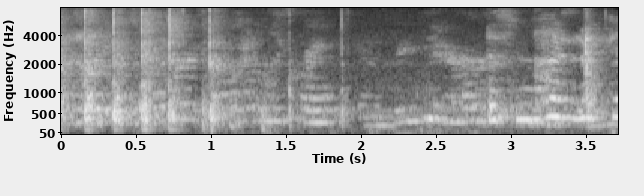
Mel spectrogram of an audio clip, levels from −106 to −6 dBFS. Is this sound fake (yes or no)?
no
